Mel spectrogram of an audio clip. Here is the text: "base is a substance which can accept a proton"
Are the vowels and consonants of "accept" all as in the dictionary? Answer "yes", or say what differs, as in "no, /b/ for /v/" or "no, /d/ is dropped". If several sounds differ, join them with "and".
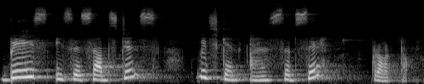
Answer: no, /k/ is dropped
